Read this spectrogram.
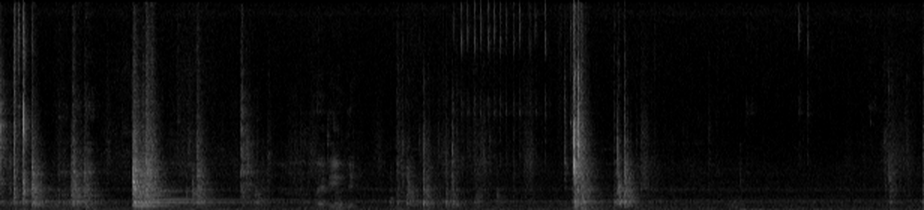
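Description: Metal rods slide and rattle as players spin and jerk them.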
